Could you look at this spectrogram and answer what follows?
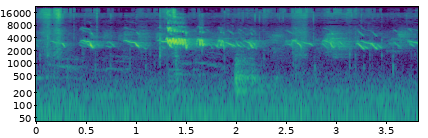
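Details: Chicks chirping: bright, high, downward-sliding peeps in a brisk run, one louder peep near the middle, and a short low thump halfway through.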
